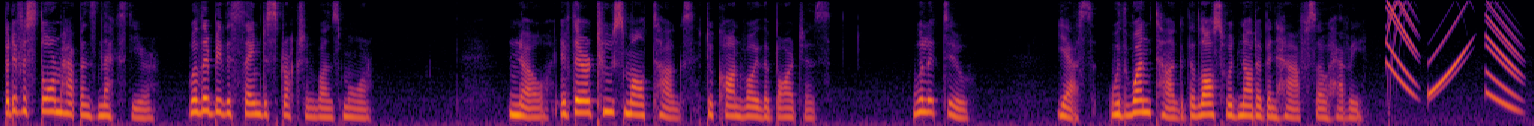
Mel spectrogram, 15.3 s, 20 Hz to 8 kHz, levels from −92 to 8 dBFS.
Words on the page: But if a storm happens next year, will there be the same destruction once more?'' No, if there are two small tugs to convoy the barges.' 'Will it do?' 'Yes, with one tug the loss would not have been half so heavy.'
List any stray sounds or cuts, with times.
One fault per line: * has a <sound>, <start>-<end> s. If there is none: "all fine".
* has a chirp, 13.8-15.3 s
